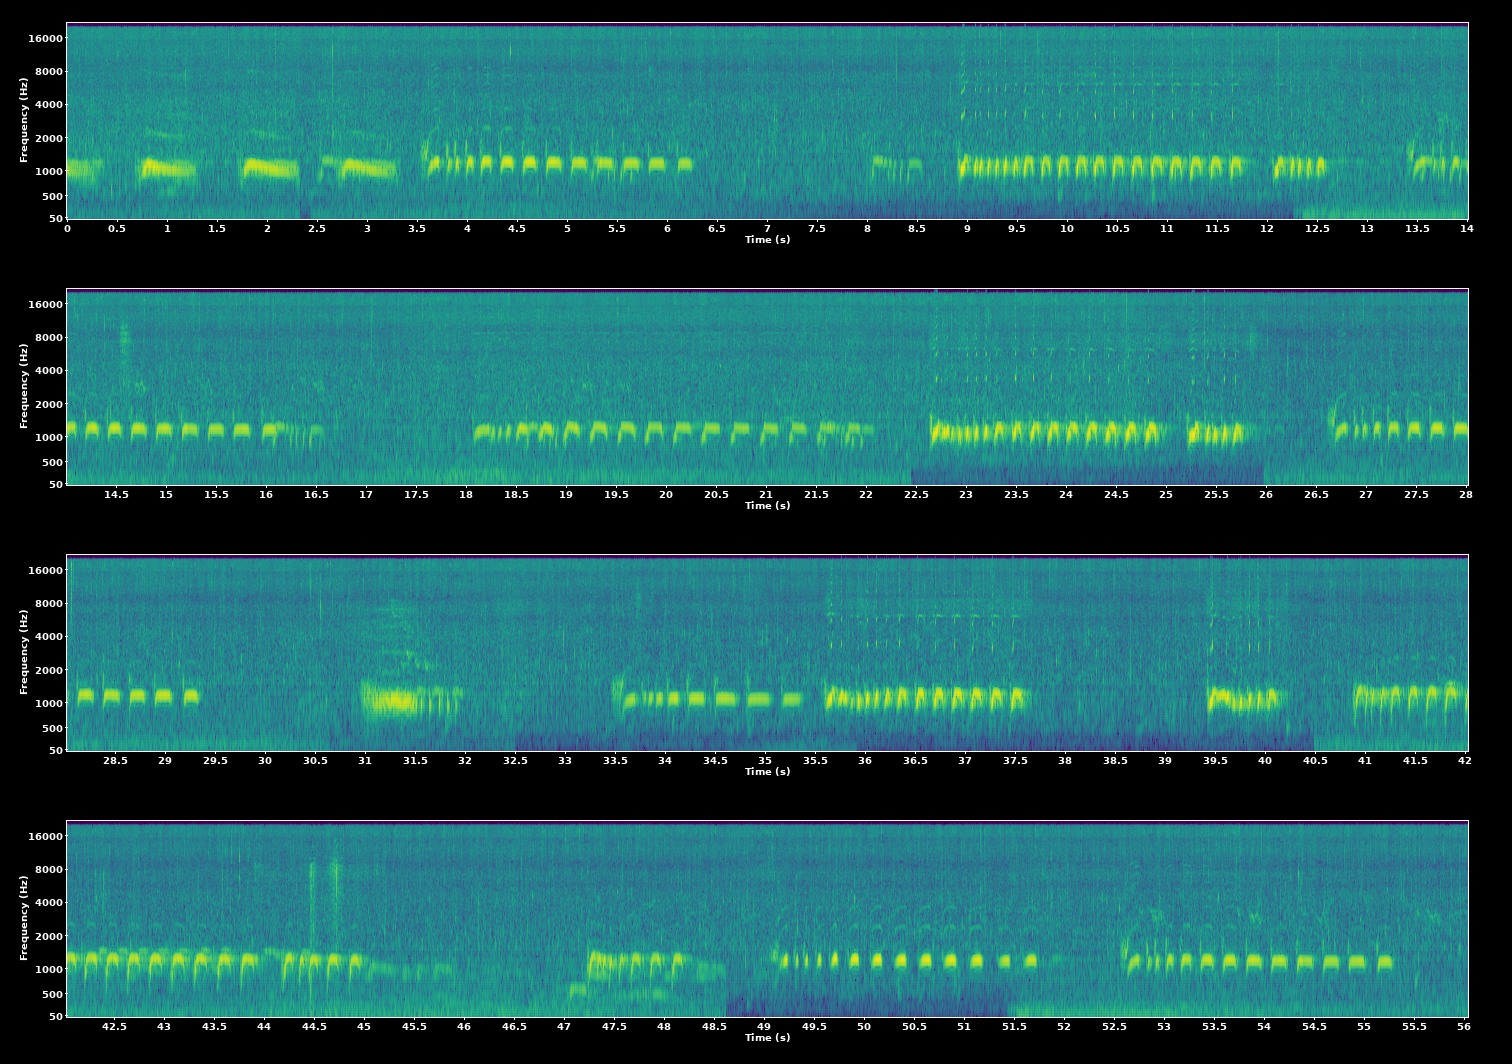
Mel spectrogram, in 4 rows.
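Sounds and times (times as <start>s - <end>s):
doves cooing: 0.0s - 7.2s, 12.3s - 22.5s, 26.0s - 32.1s, 40.5s - 48.6s, 51.4s - 56.0s.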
